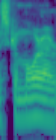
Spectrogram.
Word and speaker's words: Scamurra: And we joked a long time ago, Hayley, I'm going to bring this one back, that your last name Scamurra rhymes with Gamora.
